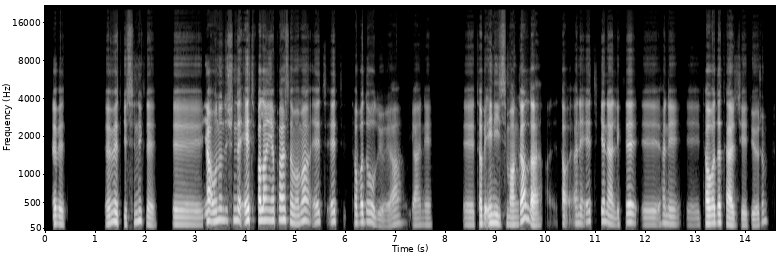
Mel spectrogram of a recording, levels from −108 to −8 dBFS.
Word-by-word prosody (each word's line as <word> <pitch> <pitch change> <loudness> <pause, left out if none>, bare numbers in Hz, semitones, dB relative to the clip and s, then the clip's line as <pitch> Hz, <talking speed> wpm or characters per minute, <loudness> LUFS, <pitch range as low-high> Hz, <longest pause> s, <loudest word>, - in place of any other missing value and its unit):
Evet. 130 -3 0 0.8
Evet, 155 +4 +1
kesinlikle. 125 - -4 0.3
Eee, 120 -1 -3
ya 175 0 +6
onun 190 +3 +1
dışında 195 -1 -1
et 195 +3 +5
falan 190 +1 +7
yaparsam 185 -3 +2
ama 170 +6 0
et 155 +2 -5
et 170 +2 -2 0.3
tavada 155 +3 -1
oluyor 105 - -6
ya. 125 +9 -9 0.2
Yani, 115 +1 -11 0.6
eee, 115 -1 -6
tabii, 135 +4 +1
en 140 +2 +3
iyisi 135 -3 -2
mangal 125 - +4
da 105 +1 +5 0.4
ha - - -4
hani 140 0 -6
et 160 +5 -8
genellikle, 145 0 0
eee, 115 -1 -8
hani, 130 -4 -7
eee, 110 -1 -19
tavada 140 +2 +6
tercih 110 -6 +1
ediyorum. 105 - -9
135 Hz, 135 wpm, -25 LUFS, 115-165 Hz, 0.8 s, falan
